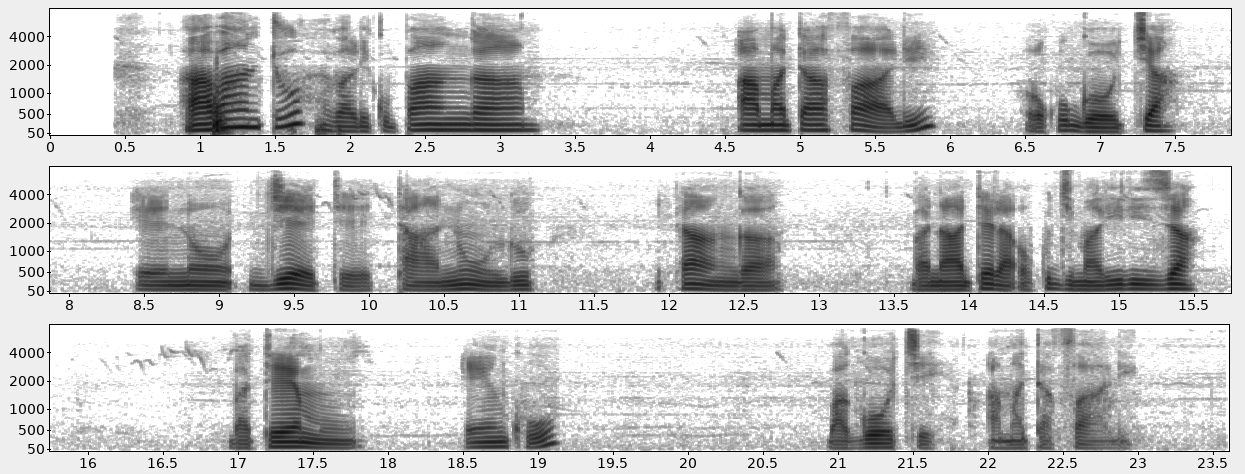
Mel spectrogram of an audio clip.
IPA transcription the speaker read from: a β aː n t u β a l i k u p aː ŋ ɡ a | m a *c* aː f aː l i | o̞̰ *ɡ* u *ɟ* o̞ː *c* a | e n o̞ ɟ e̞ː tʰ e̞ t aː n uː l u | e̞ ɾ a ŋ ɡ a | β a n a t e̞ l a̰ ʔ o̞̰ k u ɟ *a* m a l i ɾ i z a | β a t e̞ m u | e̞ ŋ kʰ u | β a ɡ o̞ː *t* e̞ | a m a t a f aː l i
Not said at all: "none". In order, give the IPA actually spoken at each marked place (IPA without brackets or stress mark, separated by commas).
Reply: t, k, ɡ, c, i, c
